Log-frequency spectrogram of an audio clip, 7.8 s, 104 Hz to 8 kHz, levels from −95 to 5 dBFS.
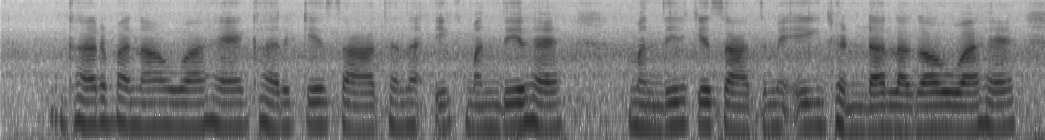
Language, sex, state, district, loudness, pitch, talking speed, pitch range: Hindi, female, Haryana, Jhajjar, -17 LUFS, 165 Hz, 155 wpm, 155-170 Hz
